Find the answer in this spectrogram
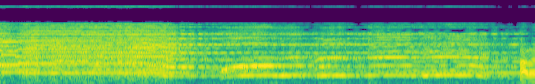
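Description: Dramatic radio-drama music cue: a busy passage that settles, about halfway through, into long held notes lasting nearly two seconds.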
